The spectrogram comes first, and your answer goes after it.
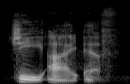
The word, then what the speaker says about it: GIF: The correct way to say it is GIF, just like the peanut butter.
